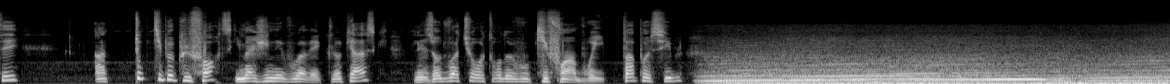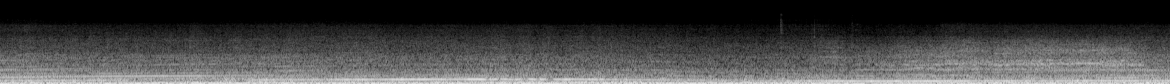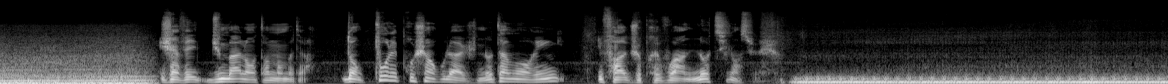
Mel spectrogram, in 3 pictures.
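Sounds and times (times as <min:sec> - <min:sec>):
car engine revving: 0:06.9 - 0:25.0, 0:31.3 - 0:35.0
road and wind noise: 0:07.0 - 0:25.7, 0:31.2 - 0:35.0.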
